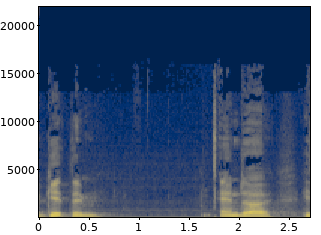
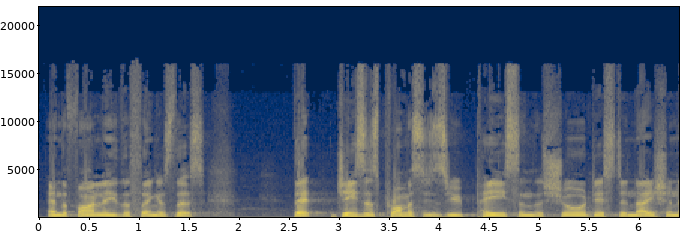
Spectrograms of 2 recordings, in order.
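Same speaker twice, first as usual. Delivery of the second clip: ordinary delivery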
